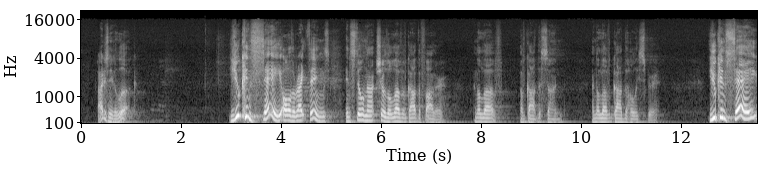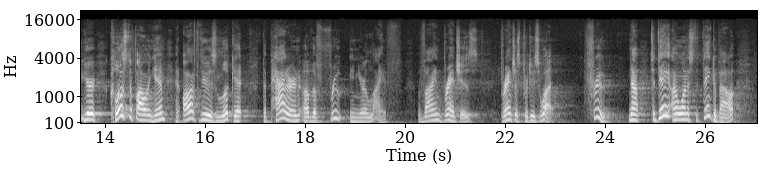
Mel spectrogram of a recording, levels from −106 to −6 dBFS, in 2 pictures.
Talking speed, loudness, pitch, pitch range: 170 wpm, -19 LUFS, 165 Hz, 130-200 Hz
